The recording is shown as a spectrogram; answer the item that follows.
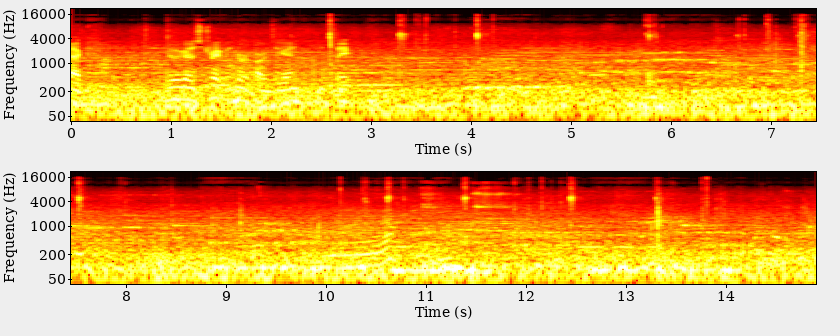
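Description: Casino table-game background: indistinct voices and music over a low hum, with scattered sharp clicks and taps from cards and chips being handled on the table.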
